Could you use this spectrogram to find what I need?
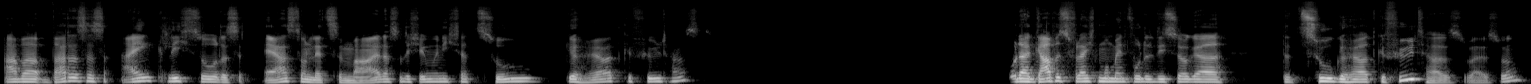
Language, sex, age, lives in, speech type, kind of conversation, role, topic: German, male, 18-19, Germany, conversation, podcast, host, Was bedeutet es für dich eigentlich, dazuzugehören?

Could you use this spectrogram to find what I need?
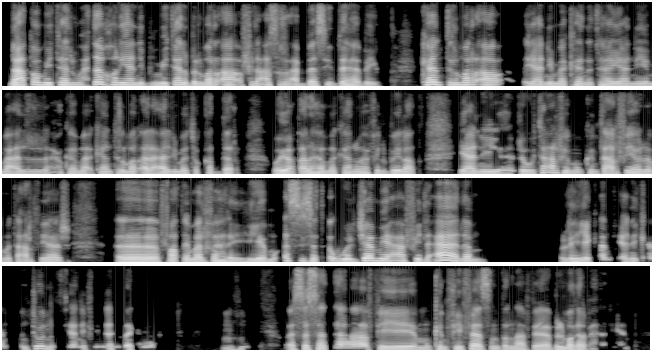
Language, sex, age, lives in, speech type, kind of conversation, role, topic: Arabic, male, 20-24, Germany, conversation, unstructured, none, إنت شايف إن الدين بيعمل نزاعات ولا بيحلّها؟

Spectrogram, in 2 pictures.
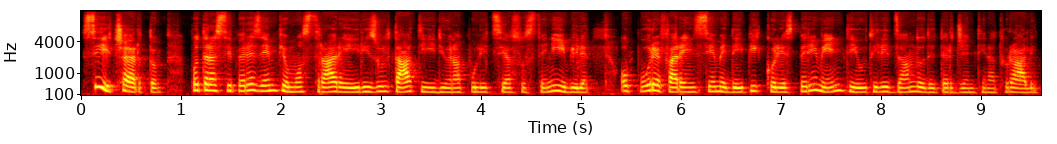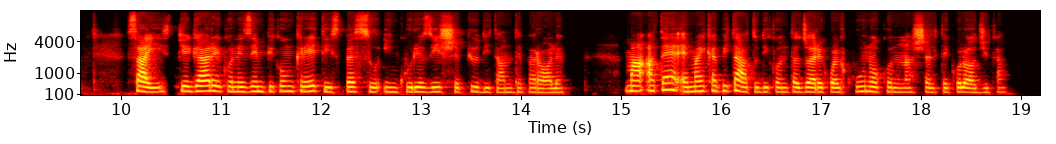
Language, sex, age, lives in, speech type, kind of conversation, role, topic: Italian, female, 20-24, Italy, read, expert-assistant, expert, Quali abitudini posso adottare per vivere in modo più rispettoso verso gli oceani?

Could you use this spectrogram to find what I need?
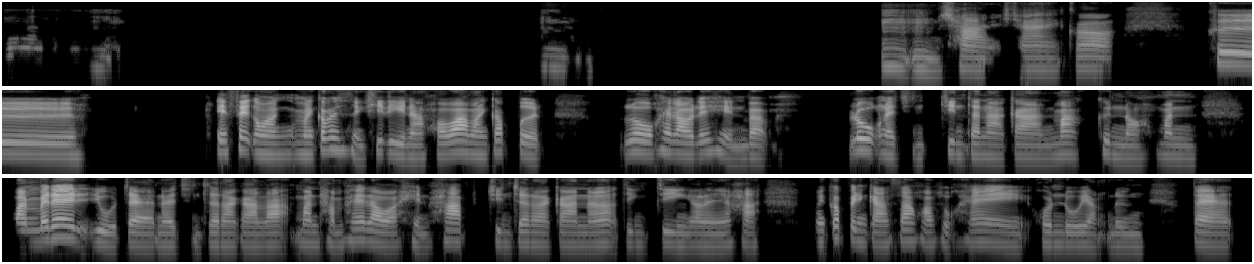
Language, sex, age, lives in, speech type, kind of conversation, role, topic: Thai, female, 25-29, Thailand, conversation, unstructured, none, คุณคิดอย่างไรกับการใช้เทคนิคพิเศษในภาพยนตร์มากเกินไป?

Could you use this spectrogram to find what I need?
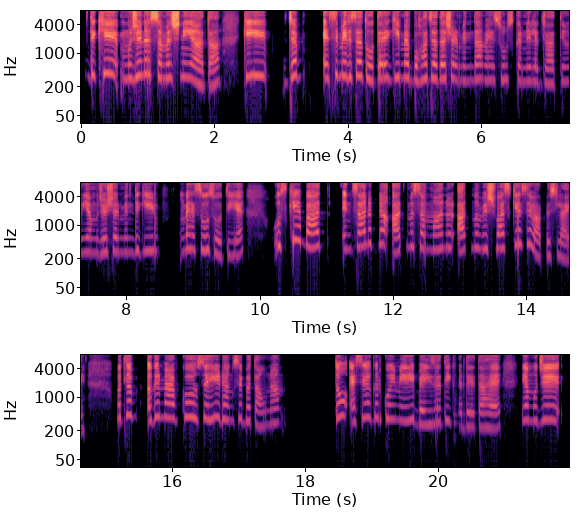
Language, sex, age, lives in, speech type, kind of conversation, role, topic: Hindi, female, 25-29, India, conversation, advice, user, मैं शर्मिंदगी के बाद आत्मसम्मान और आत्मविश्वास कैसे बनाए रखूँ?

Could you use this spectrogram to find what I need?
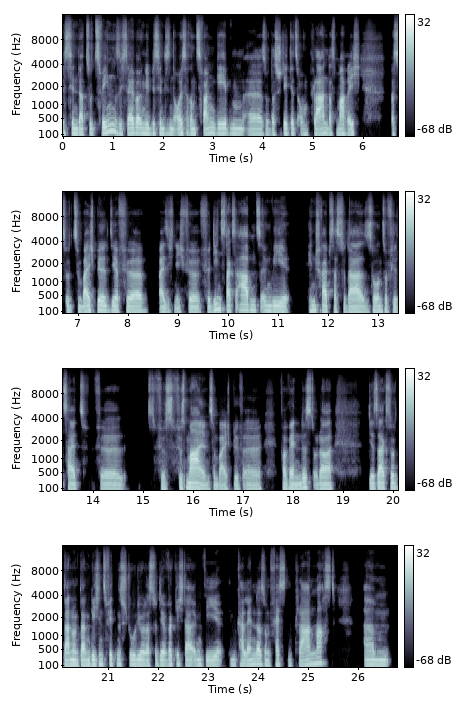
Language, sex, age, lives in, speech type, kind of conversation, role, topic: German, male, 25-29, Germany, conversation, advice, advisor, Wie kann ich abends entspannende Aktivitäten etablieren, statt Zeit vor Bildschirmen zu verbringen?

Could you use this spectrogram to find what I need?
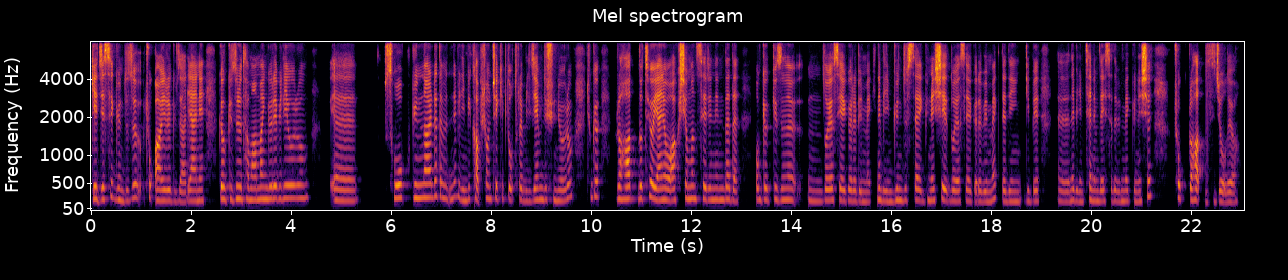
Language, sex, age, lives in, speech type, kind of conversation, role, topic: Turkish, female, 25-29, Italy, conversation, podcast, guest, Evde en rahat hissettiğin köşe neresi, neden?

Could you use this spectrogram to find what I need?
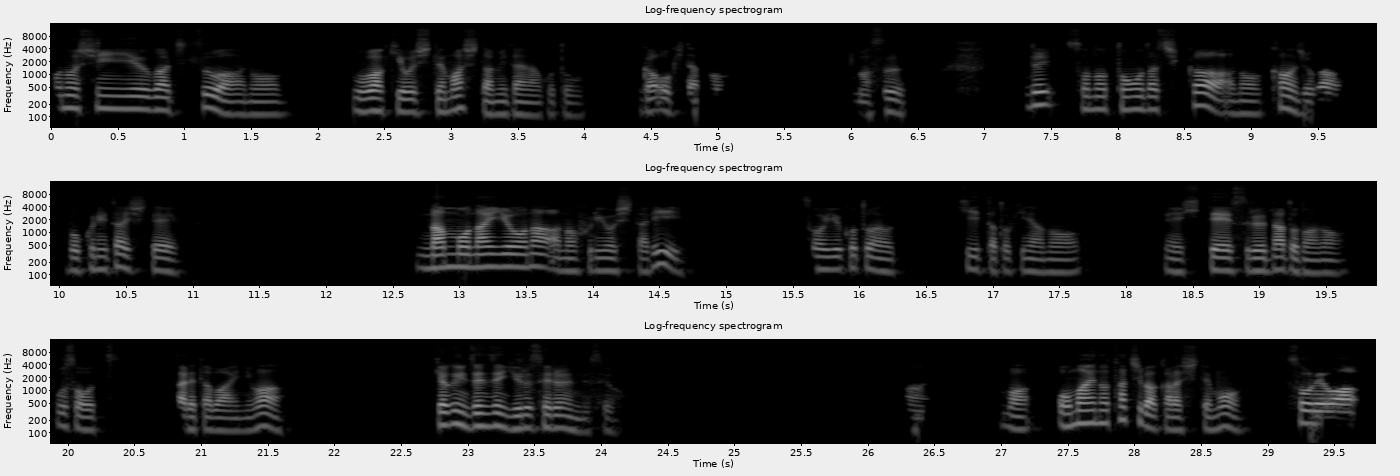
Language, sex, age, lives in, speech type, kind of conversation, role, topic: Japanese, male, 25-29, Japan, conversation, unstructured, none, 人を許すのは簡単だと思いますか？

